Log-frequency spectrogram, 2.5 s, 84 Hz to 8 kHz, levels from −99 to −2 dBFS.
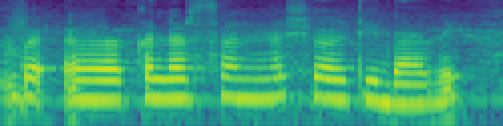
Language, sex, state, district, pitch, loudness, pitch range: Kannada, female, Karnataka, Bidar, 230 Hz, -16 LUFS, 220-240 Hz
